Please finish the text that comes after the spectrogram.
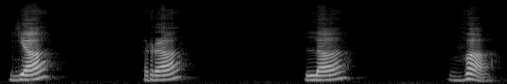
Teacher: First, we have the semivowels, which are pronounced with voice but no aspiration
